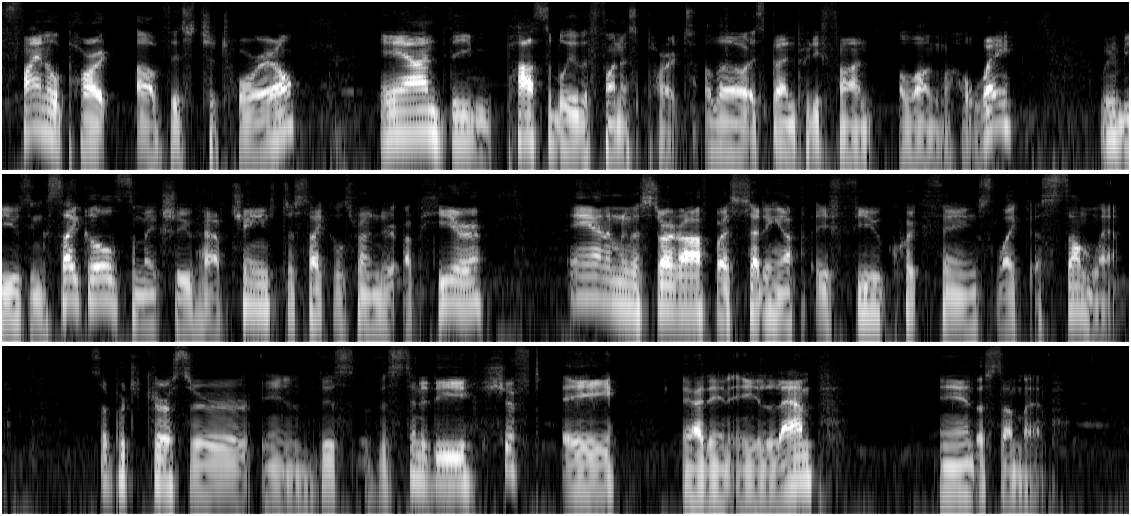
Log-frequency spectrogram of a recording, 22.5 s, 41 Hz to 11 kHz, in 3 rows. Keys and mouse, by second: 2.7-6.2 middle drag, 12.9 KP_7, 14.8-15.5 drag, 17.1-21.2 drag, 17.9 shift+a.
